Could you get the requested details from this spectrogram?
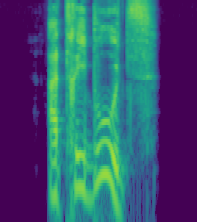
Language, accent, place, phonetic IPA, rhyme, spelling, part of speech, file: German, Germany, Berlin, [ˌatʁiˈbuːt͡s], -uːt͡s, Attributs, noun, De-Attributs.ogg
- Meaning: genitive singular of Attribut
